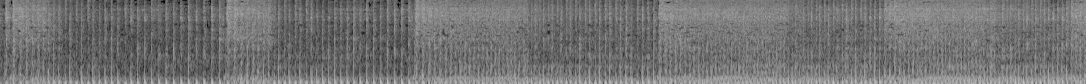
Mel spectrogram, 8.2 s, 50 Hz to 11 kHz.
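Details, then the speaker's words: Kohler single with Honda carburetor, .024 idle jet and 45 main jet: chugs in uneven bursts then drones, floating and never holding a clean speed; main jet too lean, rpm hunting. "I hate to say it but judging from how that seems to just want to float at 42 I think we dropped a little too much"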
